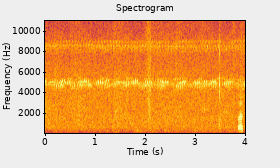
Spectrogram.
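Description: Insects trilling: a steady, high-pitched chorus with a faint pulsing.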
